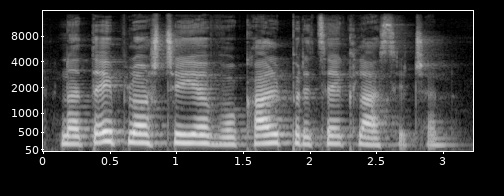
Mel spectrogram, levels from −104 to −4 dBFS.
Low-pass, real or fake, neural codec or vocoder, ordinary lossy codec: 14.4 kHz; real; none; none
